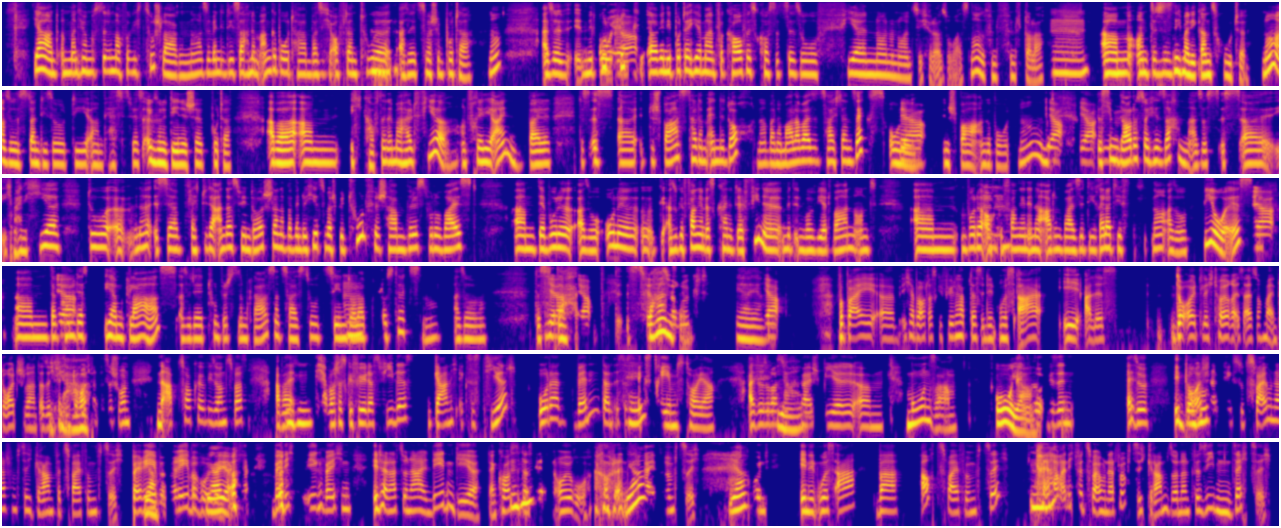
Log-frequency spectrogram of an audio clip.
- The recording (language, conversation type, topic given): German, unstructured, Wie sparst du im Alltag am liebsten Geld?
- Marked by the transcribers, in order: distorted speech; tapping; mechanical hum; in English: "Tax"; "extrem" said as "extremst"; other background noise; snort; laughing while speaking: "oder 'n f"; laughing while speaking: "aber nicht"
